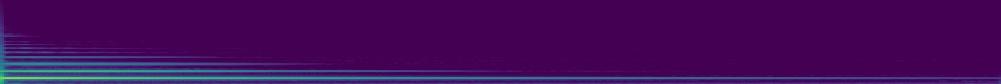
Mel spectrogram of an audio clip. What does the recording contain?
These are all sounds from an electric six string contrabass tuned in fourths from the low A on the piano up, with strings A D G C F Bb recorded using Cool Edit Pro. The lowest string plays the first eight notes, then there are five on each subsequent string until we get to the Bb string, which plays all the rest. I will probably do a set with vibrato and a growlier tone, and maybe a set using all notes on all strings. There is a picture of the bass used in the pack at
